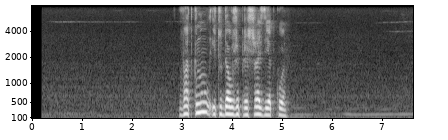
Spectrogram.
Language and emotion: Russian, angry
